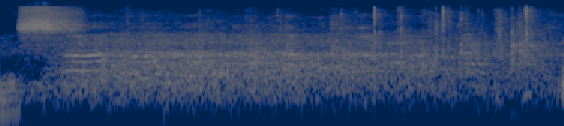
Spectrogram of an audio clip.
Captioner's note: laughter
